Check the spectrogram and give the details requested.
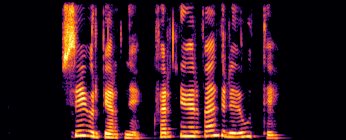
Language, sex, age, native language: Icelandic, female, 40-49, Icelandic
